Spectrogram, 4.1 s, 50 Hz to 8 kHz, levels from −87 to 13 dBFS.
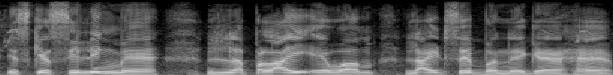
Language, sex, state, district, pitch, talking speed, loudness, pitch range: Hindi, male, Jharkhand, Ranchi, 165 Hz, 145 wpm, -13 LUFS, 155-175 Hz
